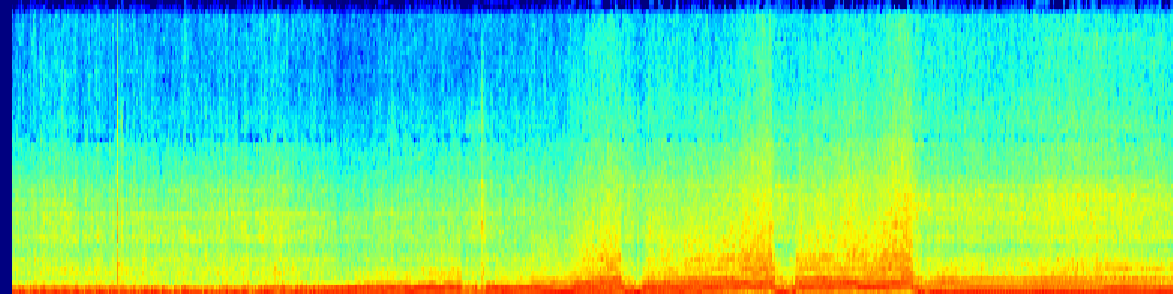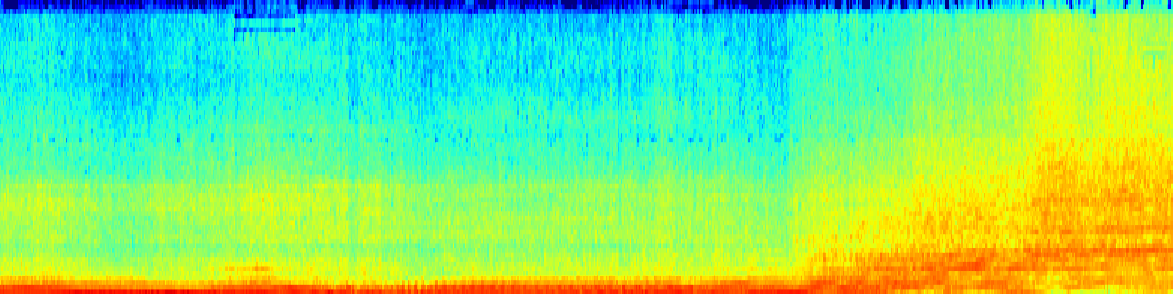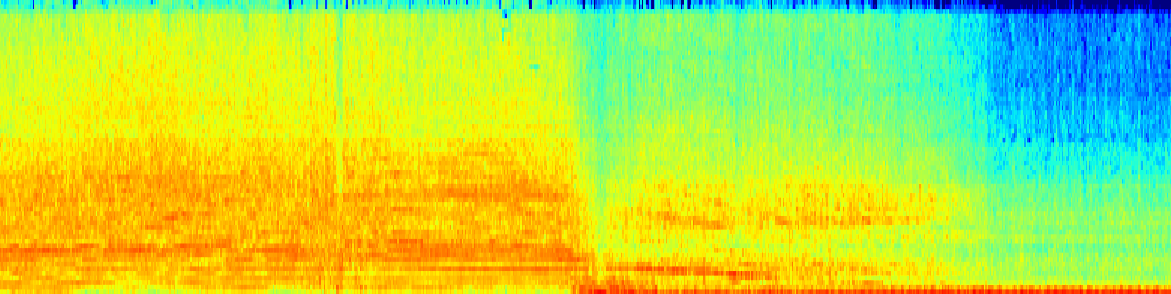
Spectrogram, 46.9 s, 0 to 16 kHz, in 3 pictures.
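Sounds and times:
motorcycle engine revving: 0.2 - 46.9.

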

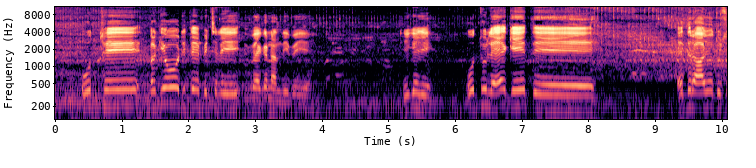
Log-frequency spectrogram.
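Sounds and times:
background vehicle noise: 0.0 - 10.0.

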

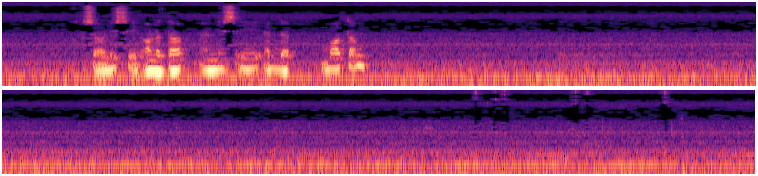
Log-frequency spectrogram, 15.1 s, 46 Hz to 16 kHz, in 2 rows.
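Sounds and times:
faint low hum: 0.0 - 15.0
low background hiss: 0.0 - 15.0.

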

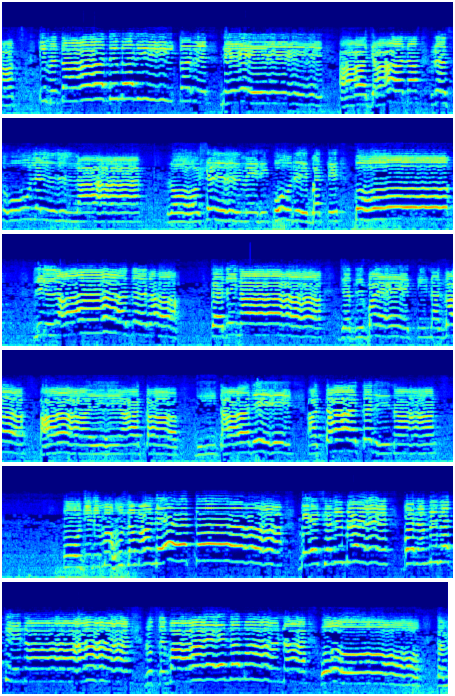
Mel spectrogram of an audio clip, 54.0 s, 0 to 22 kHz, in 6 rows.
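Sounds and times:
boy singing unaccompanied: 0.0 - 35.8, 37.3 - 54.0.

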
